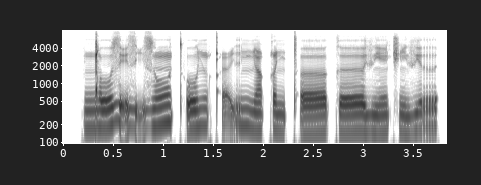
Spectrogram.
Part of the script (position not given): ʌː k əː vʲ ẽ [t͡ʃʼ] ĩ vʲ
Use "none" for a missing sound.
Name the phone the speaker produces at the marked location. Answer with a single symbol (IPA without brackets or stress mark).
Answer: t͡ʃ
